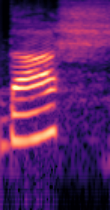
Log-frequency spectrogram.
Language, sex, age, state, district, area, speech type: Bengali, female, 18-30, West Bengal, Alipurduar, rural, spontaneous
